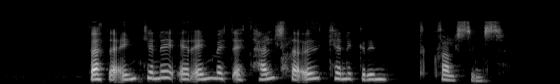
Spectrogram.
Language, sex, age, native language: Icelandic, female, 40-49, Icelandic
